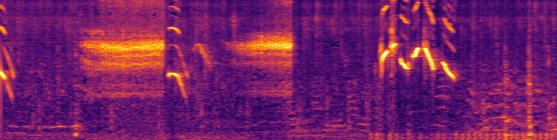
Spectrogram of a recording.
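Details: Common iora presented as a stage champion, giving long buzzy trills near one pitch that alternate with sharp whistled downslurs and a quick run of five loud clipped notes near the end, over faint background noise.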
